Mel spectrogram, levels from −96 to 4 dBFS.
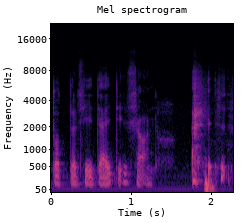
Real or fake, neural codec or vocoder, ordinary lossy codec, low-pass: real; none; none; none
